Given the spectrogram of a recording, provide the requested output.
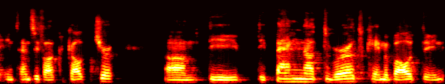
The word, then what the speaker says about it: Bamnut: we started using it we didn't quite know-how as the how the Americans will pronounce it and then we found out oh it's the BAM now so it all turned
